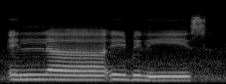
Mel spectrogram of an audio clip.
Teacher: لام کے اوپر مشدد بھی آ رہی ہے، اس کو سختی اور جماؤ کے ساتھ پڑھیں گے لام کو، اور الف مدہ بھی آ رہا ہے اور مد بھی آ رہا ہے تو یہاں پر ہم کھینچ کے بھی پڑھیں گے اس کو، یعنی سختی اور جماؤ کے ساتھ بھی پڑھیں گے اور کھینچ کے بھی پڑھیں گے۔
